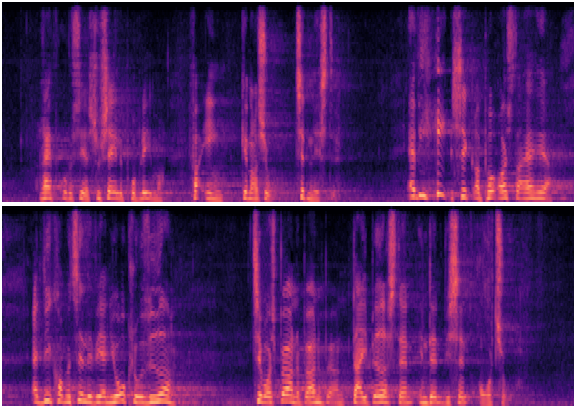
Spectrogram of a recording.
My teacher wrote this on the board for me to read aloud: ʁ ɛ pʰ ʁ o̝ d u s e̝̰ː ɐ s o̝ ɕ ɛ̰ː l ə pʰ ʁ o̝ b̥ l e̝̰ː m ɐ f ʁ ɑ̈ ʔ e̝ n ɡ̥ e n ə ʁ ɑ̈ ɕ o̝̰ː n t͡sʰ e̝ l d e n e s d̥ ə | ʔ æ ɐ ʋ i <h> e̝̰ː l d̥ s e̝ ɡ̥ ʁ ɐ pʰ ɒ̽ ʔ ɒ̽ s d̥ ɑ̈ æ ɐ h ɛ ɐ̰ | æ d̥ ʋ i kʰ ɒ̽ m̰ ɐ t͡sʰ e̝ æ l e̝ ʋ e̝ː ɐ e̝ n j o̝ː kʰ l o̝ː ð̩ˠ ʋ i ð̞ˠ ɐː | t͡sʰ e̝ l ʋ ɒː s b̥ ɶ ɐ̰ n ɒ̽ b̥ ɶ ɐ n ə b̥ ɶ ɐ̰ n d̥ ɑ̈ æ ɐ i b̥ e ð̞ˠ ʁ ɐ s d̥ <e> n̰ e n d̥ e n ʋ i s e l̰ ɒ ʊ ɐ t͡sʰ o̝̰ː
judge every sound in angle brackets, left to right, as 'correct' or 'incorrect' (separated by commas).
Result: correct, incorrect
